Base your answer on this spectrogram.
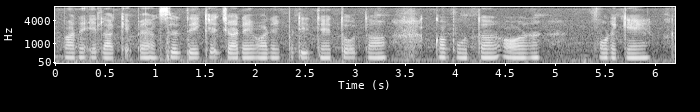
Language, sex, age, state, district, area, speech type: Urdu, female, 18-30, Uttar Pradesh, Gautam Buddha Nagar, rural, spontaneous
